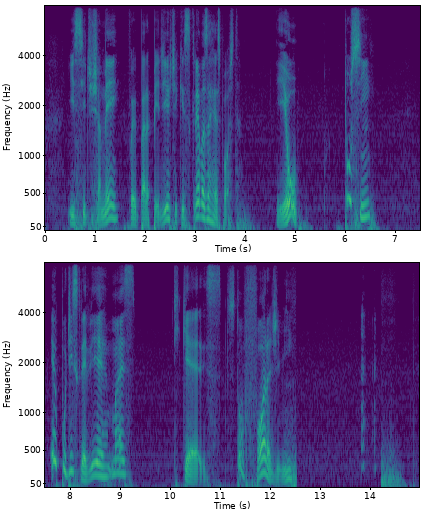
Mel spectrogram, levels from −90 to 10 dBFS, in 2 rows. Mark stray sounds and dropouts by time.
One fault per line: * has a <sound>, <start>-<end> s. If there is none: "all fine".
* has a laugh, 13.8-14.2 s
